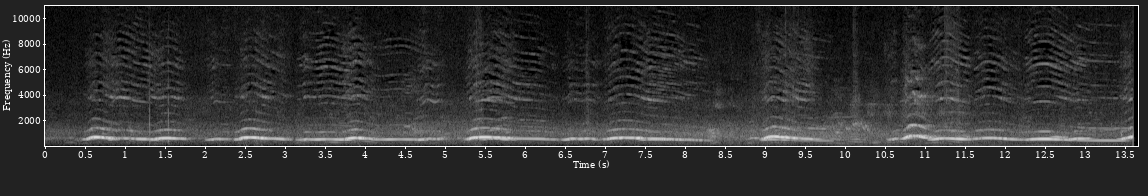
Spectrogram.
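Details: Lar (white-handed) gibbons (Hylobates lar) at Mogo Zoo, Australia, very vocal on the visit day, give loud hooting notes that swoop up and down, repeated every second or two.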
